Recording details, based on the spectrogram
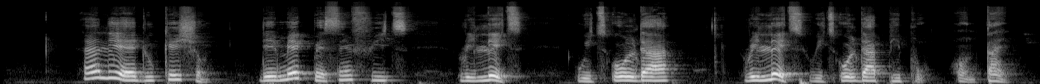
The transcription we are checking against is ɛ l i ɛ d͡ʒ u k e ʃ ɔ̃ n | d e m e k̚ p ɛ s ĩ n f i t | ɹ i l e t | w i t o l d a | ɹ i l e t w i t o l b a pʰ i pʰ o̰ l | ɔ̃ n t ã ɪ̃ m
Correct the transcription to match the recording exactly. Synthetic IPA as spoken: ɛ l i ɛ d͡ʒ u k e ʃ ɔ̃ n | d e m e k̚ p ɛ s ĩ n f i t | ɹ i l e t | w i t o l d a | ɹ i l e t w i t o l d a p i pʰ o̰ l | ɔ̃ n t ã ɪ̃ m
